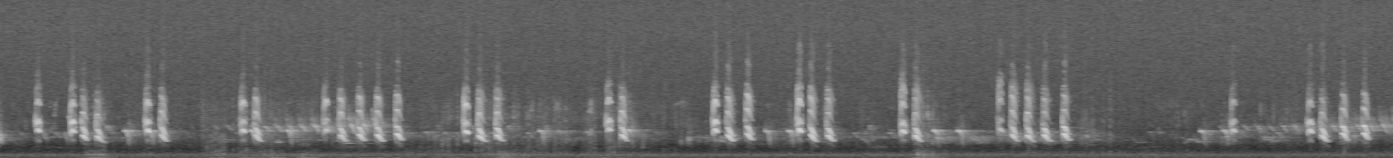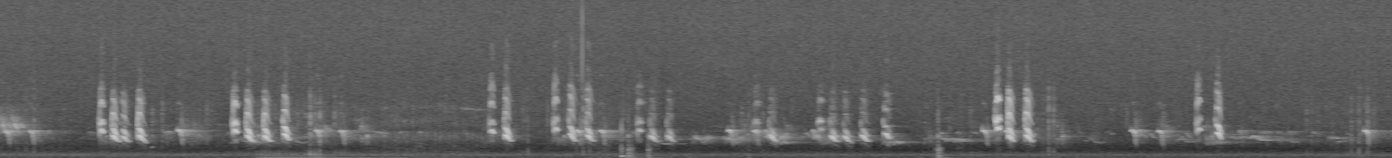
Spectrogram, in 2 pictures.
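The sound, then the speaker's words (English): Insistent, high-pitched begging calls from a crossbill fledgling begging from a silent male crossbill, repeated in quick irregular bursts for nearly half a minute, with a soft outdoor background hiss and occasional low rustles. “Additionally, there's a baby begging from a male directly here. And the male's not calling, but the baby's begging.”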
